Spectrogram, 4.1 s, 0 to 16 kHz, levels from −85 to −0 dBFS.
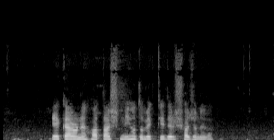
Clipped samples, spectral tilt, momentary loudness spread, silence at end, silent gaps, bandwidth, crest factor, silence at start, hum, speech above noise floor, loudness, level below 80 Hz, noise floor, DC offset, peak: under 0.1%; -7 dB/octave; 12 LU; 0.95 s; none; 10.5 kHz; 22 dB; 0.2 s; none; 35 dB; -23 LUFS; -56 dBFS; -58 dBFS; under 0.1%; -4 dBFS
